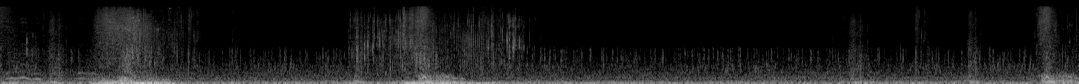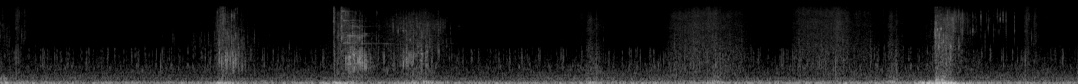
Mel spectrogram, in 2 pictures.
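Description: A heavy impact booms.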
